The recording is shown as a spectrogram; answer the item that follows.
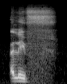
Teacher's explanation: আলিফে কোনো টান হবে না, একবারে দ্রুত উচ্চারণ করতে হবে।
